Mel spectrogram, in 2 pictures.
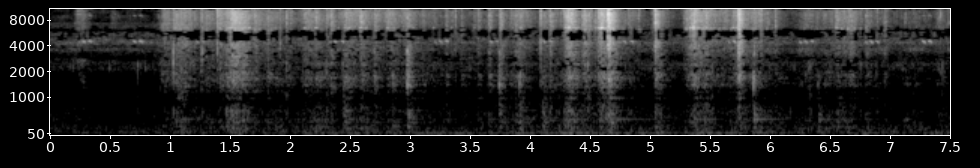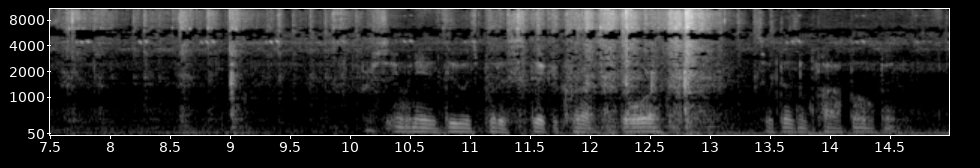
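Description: Leaves and twigs rustle and crackle close by.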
